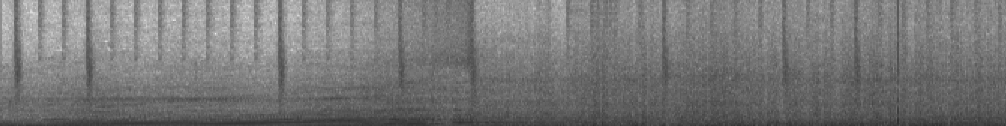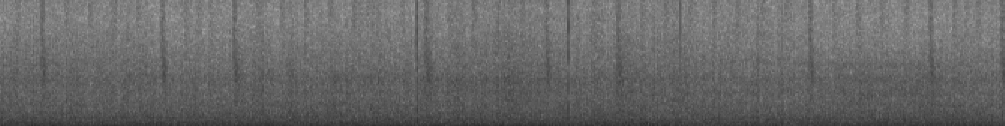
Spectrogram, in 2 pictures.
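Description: Sport motorcycle engine accelerating hard, its pitch climbing for the first few seconds until an upshift drops it sharply, then pulling on at a steadier, slowly rising pitch under loud wind noise.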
